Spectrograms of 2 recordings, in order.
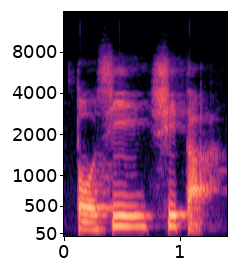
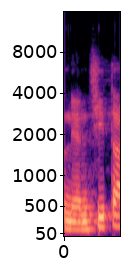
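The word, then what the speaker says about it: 年下: Contoh yang terakhir, ketika kanji tahun ya, yang pertama ini kanji tahun, ditambah kanji bawah shita, dia akan dibaca toshi shita, bukan nen shita nanti ya.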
